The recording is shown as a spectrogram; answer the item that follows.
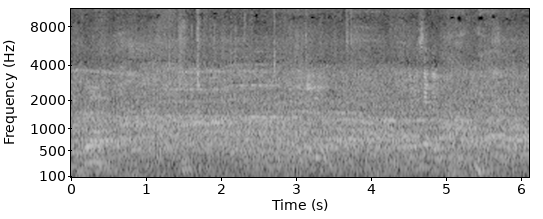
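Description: A scuffle: a steady hubbub of voices and shouting with scattered thuds of bodies hitting the floor and furniture.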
